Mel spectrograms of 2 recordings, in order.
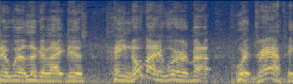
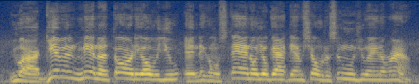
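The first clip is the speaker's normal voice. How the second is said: normal talking voice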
